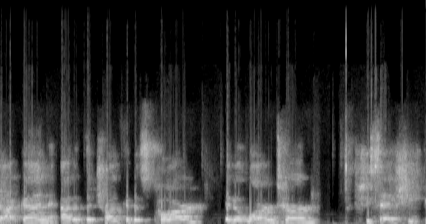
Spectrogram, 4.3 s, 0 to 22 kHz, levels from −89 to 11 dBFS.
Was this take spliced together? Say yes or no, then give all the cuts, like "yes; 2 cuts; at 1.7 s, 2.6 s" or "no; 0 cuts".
yes; 2 cuts; at 2.1 s, 3.3 s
